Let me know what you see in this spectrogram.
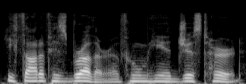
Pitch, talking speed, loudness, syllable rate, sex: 135 Hz, 265 wpm, -17 LUFS, 5.1 syllables/s, male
